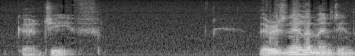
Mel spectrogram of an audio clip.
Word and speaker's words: Gurdjieff: in the gordia kojif sorry my pronunciation is very finnish i can say cortif but most people who follow the court of teaching and have something to do with him they pronounce gurjeev there is an element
